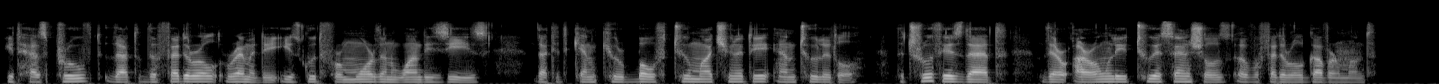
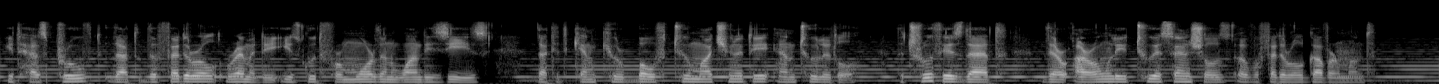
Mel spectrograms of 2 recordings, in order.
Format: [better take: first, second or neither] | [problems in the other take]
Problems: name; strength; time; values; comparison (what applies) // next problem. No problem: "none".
first | background sound (Bowed string instrument); 12 dB below the speech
